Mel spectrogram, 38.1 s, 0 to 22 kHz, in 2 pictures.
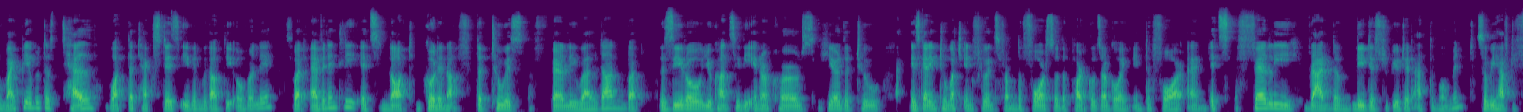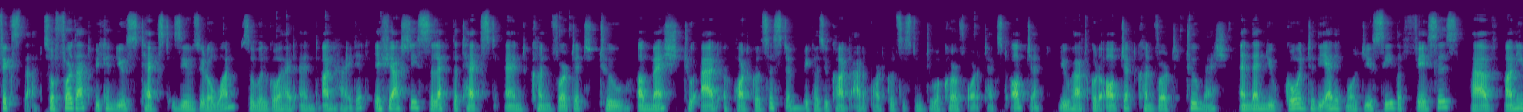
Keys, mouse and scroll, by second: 2.8 click, 3.7-4.4 scroll up 2, 15.3 click, 22.7 click, 23.1 click, 23.8 click, 26.2-27.7 drag, 31.2-34.3 drag, 35.2 Tab, 36.3-36.9 scroll up 2, 37.1 shift+middle click.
